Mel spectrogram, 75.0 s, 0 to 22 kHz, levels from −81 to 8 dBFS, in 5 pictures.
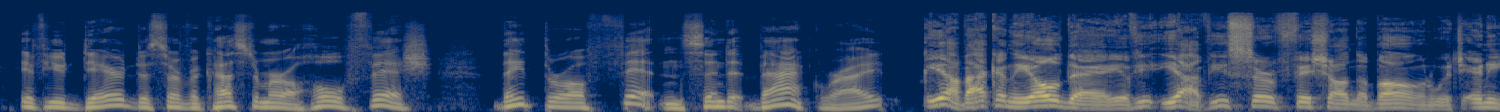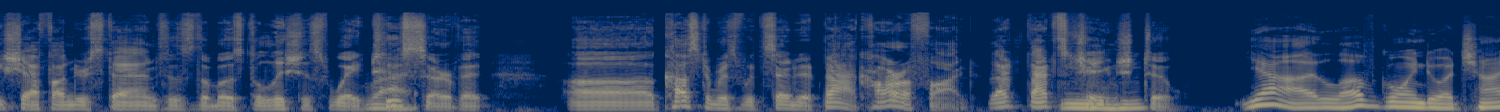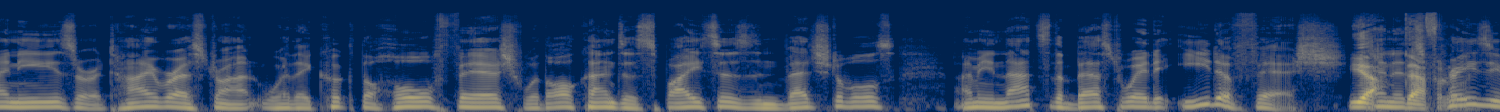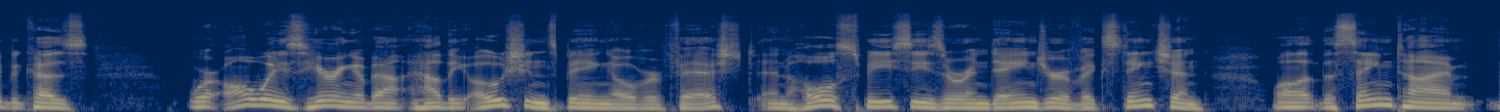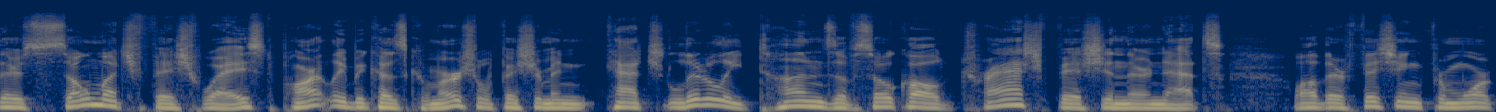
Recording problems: wrong speed, natural pitch; too slow; 0.5 times normal speed

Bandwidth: 14.5 kHz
